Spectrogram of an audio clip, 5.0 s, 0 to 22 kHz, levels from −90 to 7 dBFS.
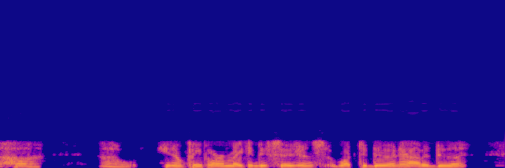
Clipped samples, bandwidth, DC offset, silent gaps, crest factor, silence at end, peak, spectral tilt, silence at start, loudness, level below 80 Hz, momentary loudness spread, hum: under 0.1%; 3.8 kHz; under 0.1%; 0.47-0.53 s, 0.88-0.98 s, 1.44-1.57 s; 16 dB; 0.4 s; -6 dBFS; -9.5 dB/octave; 0 s; -22 LUFS; -86 dBFS; 10 LU; none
